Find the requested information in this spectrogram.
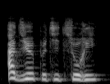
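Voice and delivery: high-pitched alarmed goodbye; hurried frightened farewell. Acted. Snake fleeing from the gruffalo, high alarmed farewell. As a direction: bid farewell in a high panic.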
